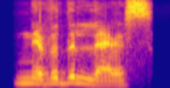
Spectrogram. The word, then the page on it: nevertheless: Indian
